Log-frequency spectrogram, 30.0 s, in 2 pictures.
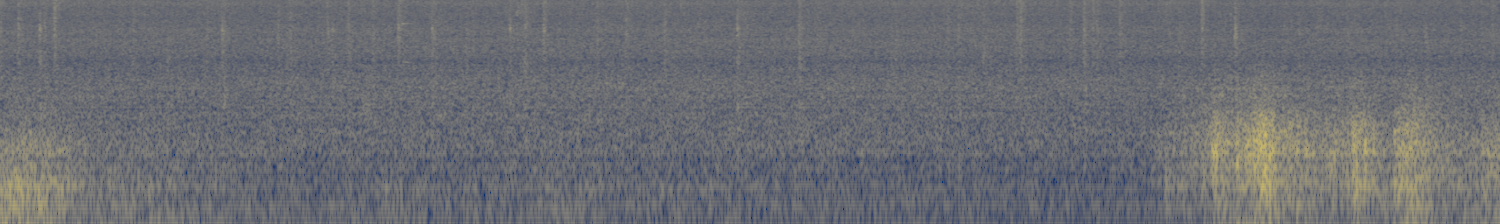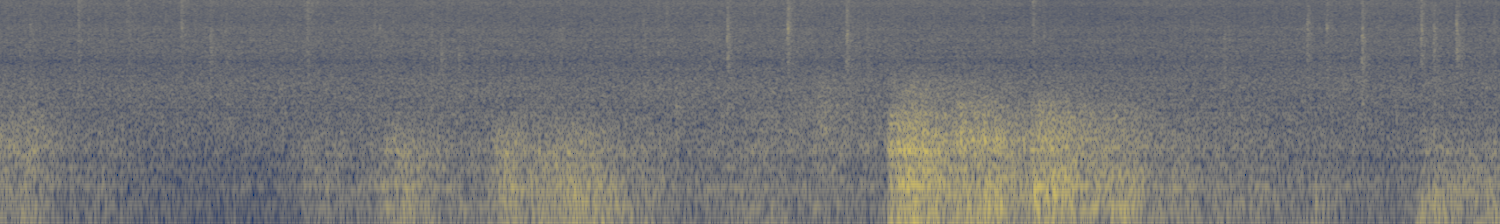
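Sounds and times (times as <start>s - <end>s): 
thunder: 11.6s - 16.3s, 18.0s - 29.9s.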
